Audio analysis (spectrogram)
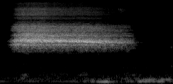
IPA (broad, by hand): ʃ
